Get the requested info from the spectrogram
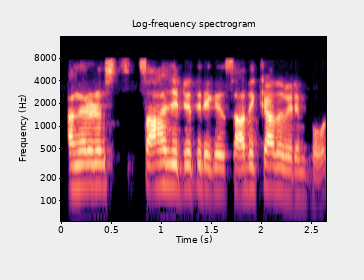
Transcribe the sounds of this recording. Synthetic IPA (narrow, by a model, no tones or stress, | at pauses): ɐŋːɐneoɽu | saːhɐt͡ɕɐɾjɐt̪ːile̞ːkːɨsaːd̪ʱikʲːaːðɐʋɐɾumpo̞ːl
